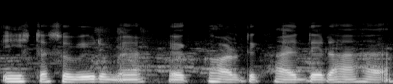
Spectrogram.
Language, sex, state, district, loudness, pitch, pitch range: Hindi, male, Bihar, Patna, -14 LUFS, 115 Hz, 110-125 Hz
